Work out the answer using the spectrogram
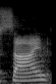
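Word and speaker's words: sine: Pronounced it sin instead of sign.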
